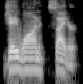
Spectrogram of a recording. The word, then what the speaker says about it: Ja'Juan Seider: his name differently but according to the pronunciation guides that I have seen including one that was out by Notre Dame jwan cider is how it's said um he'll be introduced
